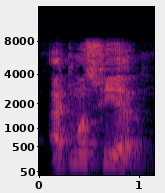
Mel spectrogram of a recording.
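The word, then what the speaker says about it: atmosphere: जब ई के बाद आर लगा हो और उसके बाद फिर ई आता हो, यानी ई और उसके बाद आर और फिर से ई आ जाता हो, तो ऐसी स्थिति में ई का उच्चारण होता है। जैसे हियर हियर स्फीयर कोहियर कोहियर और एटमॉस्फियर, तो ये वाली उच्चारण होना चाहिए।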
